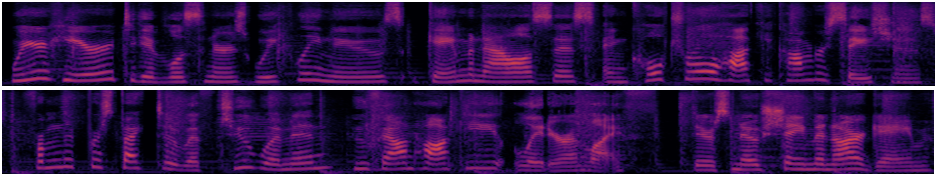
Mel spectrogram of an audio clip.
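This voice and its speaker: Woman, scripted podcast intro, upbeat read, faint music bed. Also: mid-range voice. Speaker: intro announcer.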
